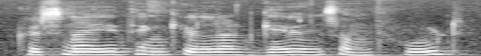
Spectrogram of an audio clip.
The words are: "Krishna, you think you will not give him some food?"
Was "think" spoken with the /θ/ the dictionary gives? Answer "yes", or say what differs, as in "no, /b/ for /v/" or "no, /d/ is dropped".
no, /t/ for /θ/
